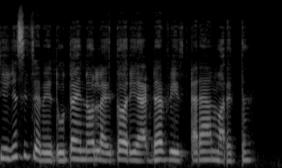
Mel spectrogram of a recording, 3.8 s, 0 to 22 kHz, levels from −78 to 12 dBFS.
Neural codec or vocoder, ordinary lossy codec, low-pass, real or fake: codec, 44.1 kHz, 1.7 kbps, Pupu-Codec; none; none; fake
